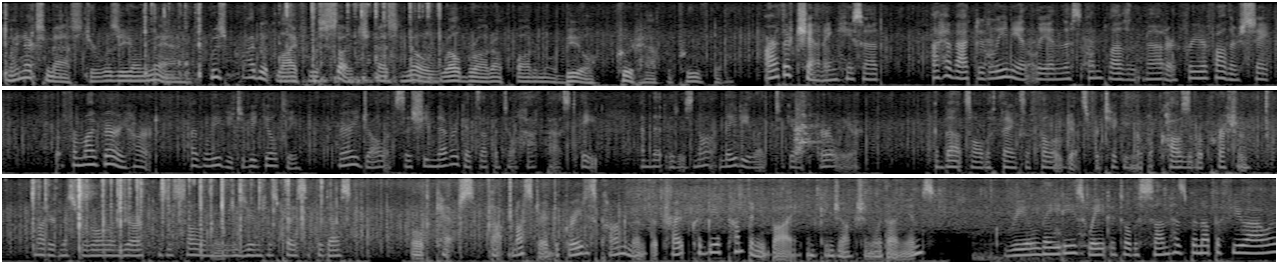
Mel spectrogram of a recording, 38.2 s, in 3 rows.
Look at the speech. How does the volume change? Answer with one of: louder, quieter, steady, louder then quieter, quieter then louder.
quieter then louder.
